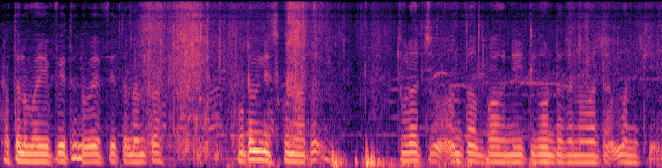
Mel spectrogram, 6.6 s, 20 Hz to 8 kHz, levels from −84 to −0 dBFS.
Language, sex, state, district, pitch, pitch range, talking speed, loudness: Telugu, male, Andhra Pradesh, Sri Satya Sai, 135 Hz, 130-145 Hz, 120 wpm, -17 LUFS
